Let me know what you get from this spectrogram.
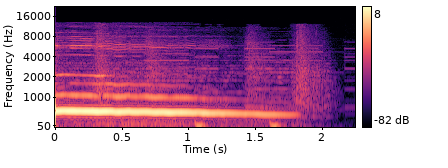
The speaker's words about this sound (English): Oh, that was I didn't know what the hell that was. Wolf. That was his Wolfie. That sounds like a dog.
